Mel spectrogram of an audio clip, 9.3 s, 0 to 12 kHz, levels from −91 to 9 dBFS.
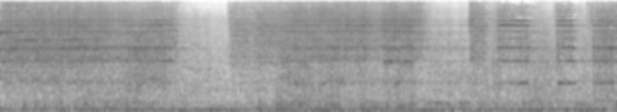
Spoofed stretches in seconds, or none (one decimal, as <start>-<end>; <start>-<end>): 1.3-2.2; 4.3-7.1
